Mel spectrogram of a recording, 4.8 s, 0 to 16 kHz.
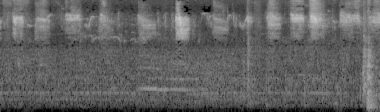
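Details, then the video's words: From a cage in Liepāja, Latvia, in May 2024, young common starlings make scratchy high-pitched calls in uneven bursts, with a faint hum and a sharp knock at the end amid urban background. "MĀJAS STRAZDI / Sturnus vulgaris / būrī. Jaunie putni."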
